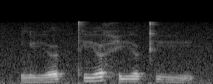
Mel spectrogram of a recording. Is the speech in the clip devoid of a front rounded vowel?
yes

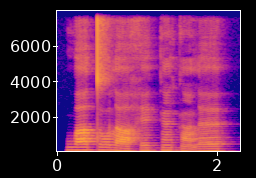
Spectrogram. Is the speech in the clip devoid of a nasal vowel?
no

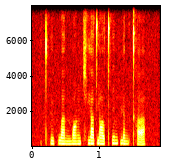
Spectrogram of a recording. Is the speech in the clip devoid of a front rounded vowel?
no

